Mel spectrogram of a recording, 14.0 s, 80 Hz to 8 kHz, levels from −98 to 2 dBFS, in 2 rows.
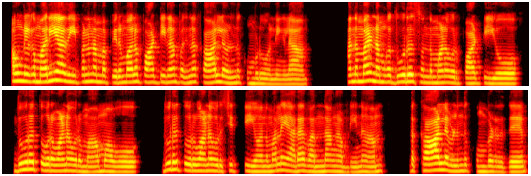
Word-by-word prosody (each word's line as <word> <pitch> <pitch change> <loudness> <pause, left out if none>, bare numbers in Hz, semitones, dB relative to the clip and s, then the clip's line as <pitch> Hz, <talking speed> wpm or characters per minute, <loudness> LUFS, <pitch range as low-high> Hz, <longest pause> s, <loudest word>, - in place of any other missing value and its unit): அவங்களுக்கு 260 -2 +3
மரியாதை, 275 +1 +9
இப்பனா 235 +3 -4
நம்ம 235 -2 -1
பெரும்பாலும் 225 +3 +1
பாட்டிலாம் 225 +1 0
பாத்திங்கன்னா 225 +2 -5
கால்ல 220 +2 +2
விழுந்து 200 +1 -5
கும்பிடுவோம் 180 -2 -6
இல்லைங்களா. 160 0 -3 0.7
அந்த 245 - +1
மாரி 275 +2 +7
நமக்கு 230 -1 0
தூர 240 +1 +3
சொந்தமான 210 -1 -2
ஒரு 190 - -7
பாட்டியோ, 185 -1 -1 0.5
தூர 250 +2 +2 0.2
தூரமான 205 -1 +1
ஒரு 185 - -3
மாமாவோ, 175 -1 -3 0.5
தூர 245 +2 0
தூரவான 205 -1 0
ஒரு 190 - -5
சித்தியோ, 195 -2 -5
அந்தமாதிரிலாம் 200 +4 -2
யாராவது 195 0 -1
வந்தாங்க 185 +1 -4
அப்படினா, 170 +1 -7 0.5
இந்த 210 - -6
கால்ல 225 +2 +6
விழுந்து 200 +1 -5
கும்பிடுறது, 175 -2 -4
205 Hz, 145 wpm, -24 LUFS, 185-230 Hz, 0.7 s, மரியாதை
